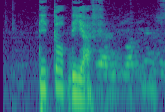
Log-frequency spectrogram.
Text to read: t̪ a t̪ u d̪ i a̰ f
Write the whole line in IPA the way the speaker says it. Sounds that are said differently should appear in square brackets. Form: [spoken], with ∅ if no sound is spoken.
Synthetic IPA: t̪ [i] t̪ [o] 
